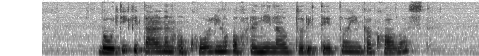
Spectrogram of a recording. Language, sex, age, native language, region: Slovenian, female, 18-29, Slovenian, Southeast Slovenia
